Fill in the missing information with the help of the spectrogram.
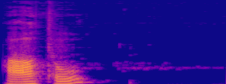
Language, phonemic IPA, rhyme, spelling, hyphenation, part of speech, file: Norwegian Bokmål, /ˈɑːtuː/, -uː, A2, A‧2, noun, NB - Pronunciation of Norwegian Bokmål «A2».ogg
- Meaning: A standard paper size, defined by ISO 216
